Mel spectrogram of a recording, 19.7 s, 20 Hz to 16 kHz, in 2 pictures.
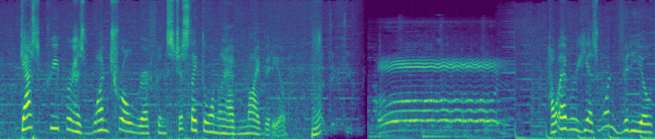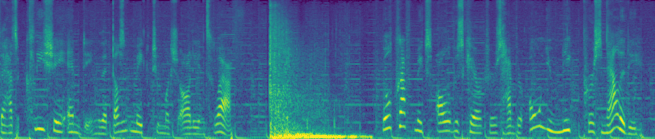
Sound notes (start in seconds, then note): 4.6 fart; 13.8 explosion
